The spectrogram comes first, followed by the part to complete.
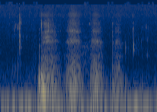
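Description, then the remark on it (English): Moist chewing of Slim Jim meat stick jerky wadded up under the gum, four or five soft wet bites in a steady rhythm with faint smacking and clicks, no talking. “I wad them up and just kind of let the jerky melt underneath my gum.”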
